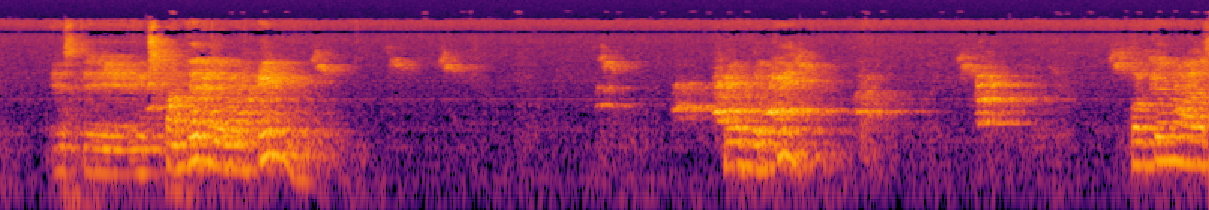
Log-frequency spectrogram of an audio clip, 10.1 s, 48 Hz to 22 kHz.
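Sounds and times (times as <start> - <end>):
dog yipping: 1.2 - 2.6, 5.0 - 8.8.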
